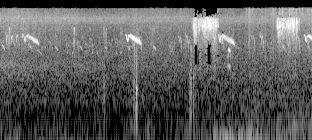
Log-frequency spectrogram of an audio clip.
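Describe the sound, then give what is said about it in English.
Carmine bee-eaters on the African savanna give short, chirping calls, several scattered notes with a few louder, sharper bursts near the end, over a soft, steady outdoor hiss. No one speaks. “Carmine bee eaters are superb aerial hunters.”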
